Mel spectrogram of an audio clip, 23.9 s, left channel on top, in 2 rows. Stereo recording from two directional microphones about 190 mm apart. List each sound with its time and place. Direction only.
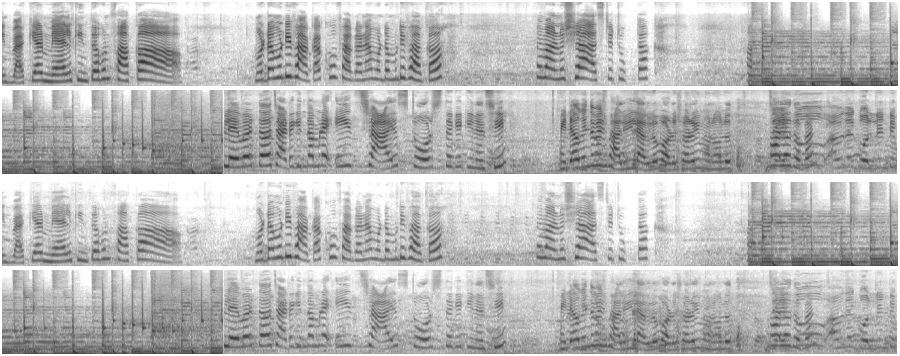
0.0 s speech: centre (ahead or behind)
7.1 s speech: 5° right (ahead or behind)
9.9 s music: centre (ahead or behind)
19.4 s speech: centre (ahead or behind)
22.8 s speech: 45° right (ahead or behind)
